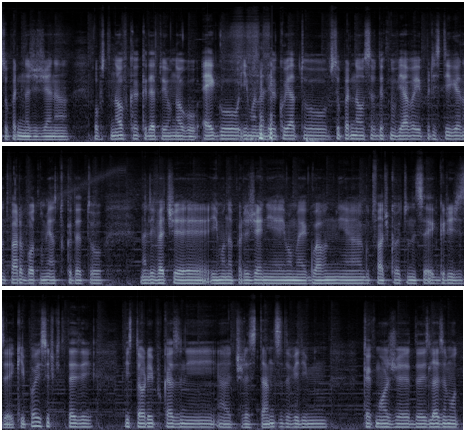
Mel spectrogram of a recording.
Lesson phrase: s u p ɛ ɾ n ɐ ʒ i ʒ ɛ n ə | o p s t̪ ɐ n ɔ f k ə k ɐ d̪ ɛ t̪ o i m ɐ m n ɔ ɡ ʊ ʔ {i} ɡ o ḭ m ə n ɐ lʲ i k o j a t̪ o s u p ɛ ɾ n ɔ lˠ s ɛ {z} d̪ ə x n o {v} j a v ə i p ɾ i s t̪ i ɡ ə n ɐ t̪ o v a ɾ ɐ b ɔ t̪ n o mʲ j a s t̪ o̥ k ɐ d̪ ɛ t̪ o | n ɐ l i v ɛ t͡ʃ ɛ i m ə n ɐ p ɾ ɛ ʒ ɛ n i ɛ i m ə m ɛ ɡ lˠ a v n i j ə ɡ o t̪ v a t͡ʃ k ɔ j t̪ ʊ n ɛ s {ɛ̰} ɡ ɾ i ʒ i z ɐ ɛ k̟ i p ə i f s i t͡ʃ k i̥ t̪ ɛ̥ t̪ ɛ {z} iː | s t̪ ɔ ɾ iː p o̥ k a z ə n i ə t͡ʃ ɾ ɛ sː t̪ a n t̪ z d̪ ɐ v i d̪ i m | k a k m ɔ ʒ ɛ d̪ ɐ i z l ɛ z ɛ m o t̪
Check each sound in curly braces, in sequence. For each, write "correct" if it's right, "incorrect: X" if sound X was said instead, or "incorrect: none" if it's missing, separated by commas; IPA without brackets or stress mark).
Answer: incorrect: ɛ, incorrect: v, correct, correct, correct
